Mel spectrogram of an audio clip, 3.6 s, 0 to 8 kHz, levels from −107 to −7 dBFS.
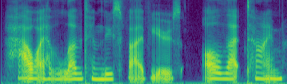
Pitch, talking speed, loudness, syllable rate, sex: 200 Hz, 185 wpm, -21 LUFS, 4.5 syllables/s, female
